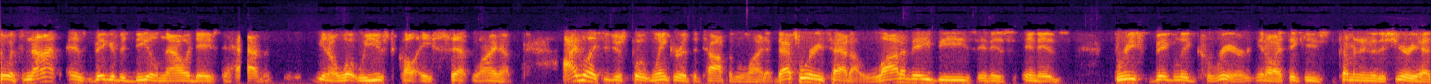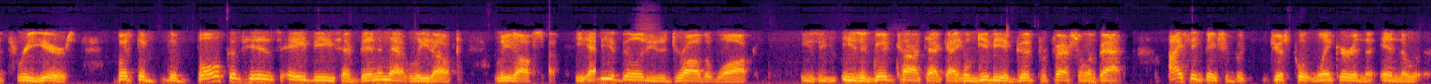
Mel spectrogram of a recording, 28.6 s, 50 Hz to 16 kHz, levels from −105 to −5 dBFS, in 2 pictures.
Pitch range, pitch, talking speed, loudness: 110-130 Hz, 120 Hz, 230 wpm, -21 LUFS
